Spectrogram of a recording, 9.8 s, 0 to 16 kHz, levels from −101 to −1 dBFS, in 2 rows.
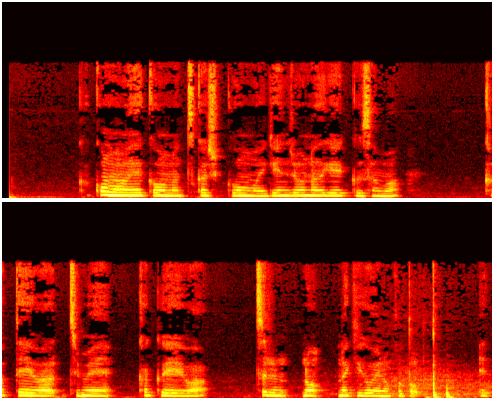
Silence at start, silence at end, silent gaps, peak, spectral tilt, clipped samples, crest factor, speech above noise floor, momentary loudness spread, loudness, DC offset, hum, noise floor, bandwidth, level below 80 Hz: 0.05 s; 0 s; none; -4 dBFS; -5 dB/octave; under 0.1%; 18 dB; 45 dB; 11 LU; -22 LUFS; under 0.1%; none; -66 dBFS; 11.5 kHz; -60 dBFS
